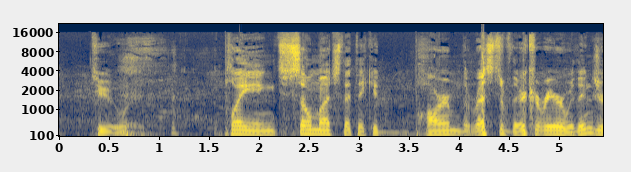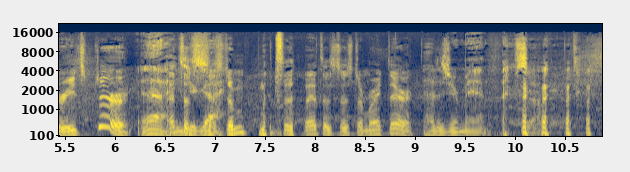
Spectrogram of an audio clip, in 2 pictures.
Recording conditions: busy venue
